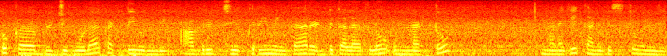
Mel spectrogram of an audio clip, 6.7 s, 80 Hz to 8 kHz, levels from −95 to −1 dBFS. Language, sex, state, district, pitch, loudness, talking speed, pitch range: Telugu, female, Telangana, Mahabubabad, 200 Hz, -17 LUFS, 145 wpm, 185-210 Hz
